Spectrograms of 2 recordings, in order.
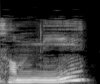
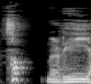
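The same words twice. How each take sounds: First: The consonants are assimilated into m and n: seomni. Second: The consonants are kept as in spelling: seopri. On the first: The speaker calls it right. "비읍과 리을이 만나서 미음과 니은" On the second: The speaker calls it wrong. "섭리 아니고요"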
